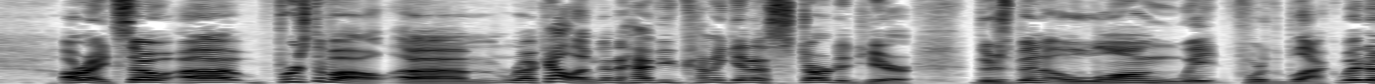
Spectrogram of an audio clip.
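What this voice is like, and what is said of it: Usual voice. Nothing is said of it.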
